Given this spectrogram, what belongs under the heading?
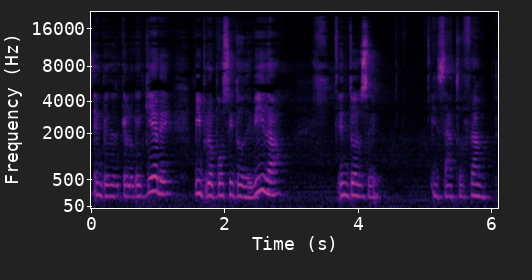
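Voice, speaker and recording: A woman therapist speaking conversationally about natural health, animated and acting out the voices of her patients. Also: medium pitch, reverberant. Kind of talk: casual conversational talk.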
